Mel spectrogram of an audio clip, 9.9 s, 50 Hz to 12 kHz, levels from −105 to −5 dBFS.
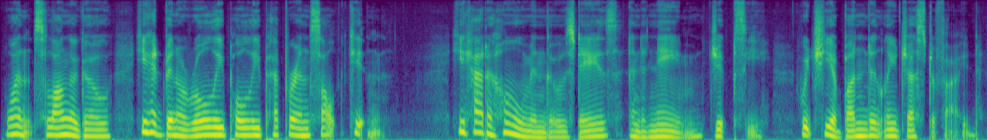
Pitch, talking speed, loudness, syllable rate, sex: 165 Hz, 170 wpm, -17 LUFS, 4.7 syllables/s, female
